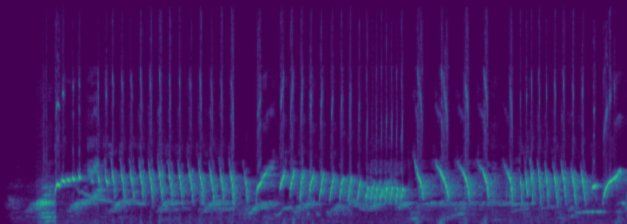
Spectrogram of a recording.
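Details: White-rumped shama, a bird in full song with canary song imitations: rapid runs of sharp repeated notes and trills, mostly high and bright, with some swooping whistled phrases, sung continuously and loudly.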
